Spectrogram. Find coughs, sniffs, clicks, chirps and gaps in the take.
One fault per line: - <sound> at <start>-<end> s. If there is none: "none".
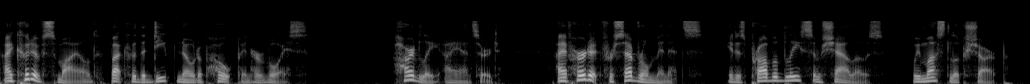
none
